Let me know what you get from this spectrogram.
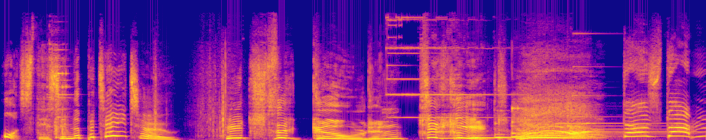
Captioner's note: gasps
